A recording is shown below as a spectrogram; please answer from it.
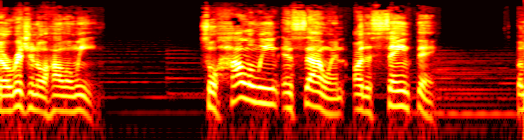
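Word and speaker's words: Samhain: cursed and threatened now the word doesn't look how it's pronounced Salman is a knight celebrating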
